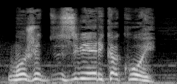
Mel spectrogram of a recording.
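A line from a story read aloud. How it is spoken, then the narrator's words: Frightened guess. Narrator (Russian): испуганно предположила Лиза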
